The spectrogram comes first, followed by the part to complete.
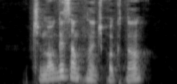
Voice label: may i close the window, pl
